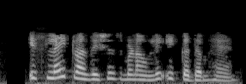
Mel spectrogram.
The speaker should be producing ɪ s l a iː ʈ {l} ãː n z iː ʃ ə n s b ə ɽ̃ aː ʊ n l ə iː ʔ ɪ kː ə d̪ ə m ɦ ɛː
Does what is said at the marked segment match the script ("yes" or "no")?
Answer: no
